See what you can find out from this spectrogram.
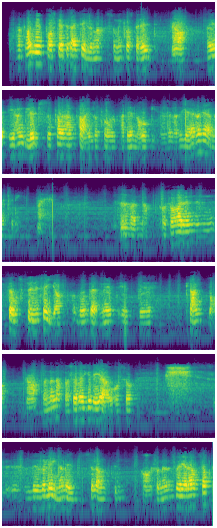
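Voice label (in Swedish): Morup Halland, svenska sagor dialekter; Folkminnen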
